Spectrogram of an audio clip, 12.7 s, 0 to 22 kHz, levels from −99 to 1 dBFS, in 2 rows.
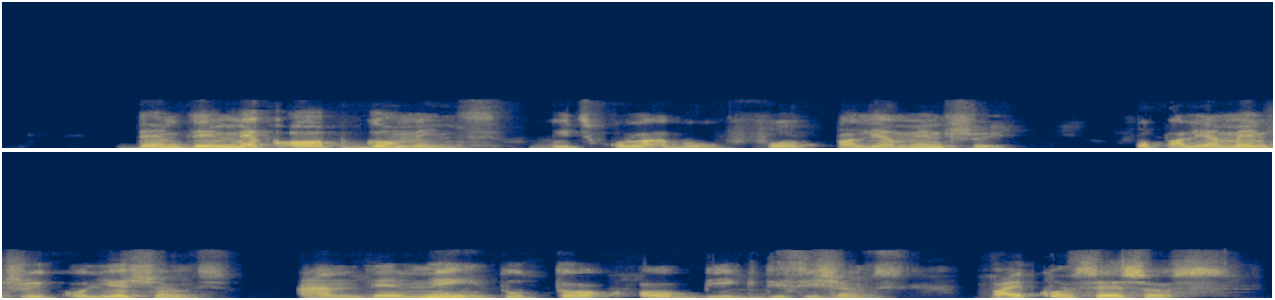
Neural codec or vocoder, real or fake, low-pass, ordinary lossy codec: autoencoder, 48 kHz, 128 numbers a frame, DAC-VAE, trained on Japanese speech; fake; 7.2 kHz; AAC, 32 kbps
